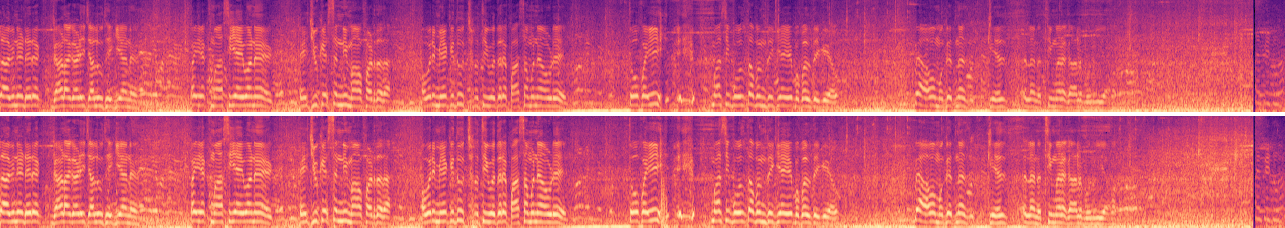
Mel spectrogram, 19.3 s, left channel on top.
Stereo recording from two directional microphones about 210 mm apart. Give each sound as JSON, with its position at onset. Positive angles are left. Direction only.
{"t": 0.0, "sound": "a man's voice", "side_deg": -15}
{"t": 3.4, "sound": "a man's voice", "side_deg": -10}
{"t": 13.7, "sound": "speech", "side_deg": -25}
